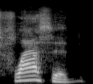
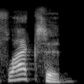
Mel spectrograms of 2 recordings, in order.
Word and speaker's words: flaccid: And I've always heard the word pronounced flaccid, which is acceptable. – Sure. – And he said flaccid, and I got upset. – That's insane. – And it's accepted. There are two pronunciations.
